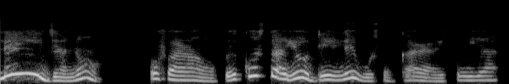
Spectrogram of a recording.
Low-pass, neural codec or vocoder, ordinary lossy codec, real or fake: 7.2 kHz; codec, 16 kHz, 4 kbps, FreqCodec, smaller model; Opus, 16 kbps; fake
